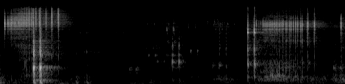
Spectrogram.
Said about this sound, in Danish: det er kliklyde fra en tandval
